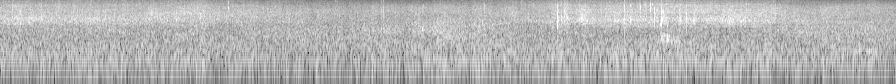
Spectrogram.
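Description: Steady wind noise rumbling on the microphone, with a few faint ticks.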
